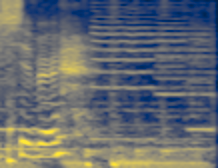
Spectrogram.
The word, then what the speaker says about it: Shivrer: You don't pronounce the first R. Hey, I'm Shiver.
